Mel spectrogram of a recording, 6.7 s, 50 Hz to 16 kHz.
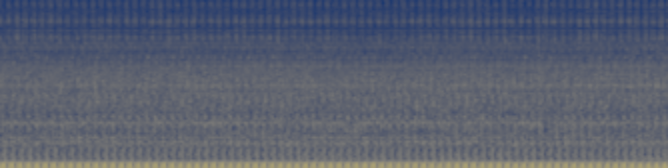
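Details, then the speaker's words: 1983 Ducati MHR bevel-drive twin, 40mm Dellorto carburettors during balancing at relatively high idle: lumpy, loping idle with heavy uneven beat around four pulses a second, like one cylinder barely firing; carbs badly out of balance. "when we had it idling relatively high you can hear it sound like it was running on one and I played with that idle screw and all sudden came right up"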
